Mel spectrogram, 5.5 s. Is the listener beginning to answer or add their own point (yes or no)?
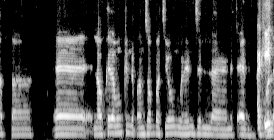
yes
